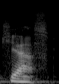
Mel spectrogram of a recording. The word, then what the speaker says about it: chiasme: C-H se prononce comme Christ. D'accord? Donc, un chiasme.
